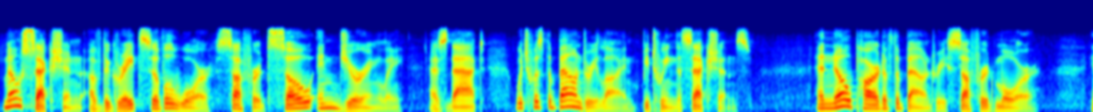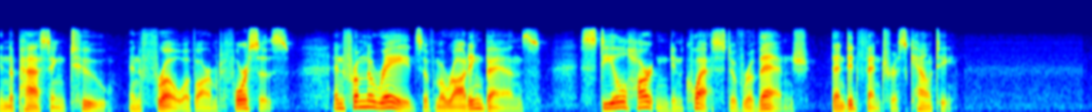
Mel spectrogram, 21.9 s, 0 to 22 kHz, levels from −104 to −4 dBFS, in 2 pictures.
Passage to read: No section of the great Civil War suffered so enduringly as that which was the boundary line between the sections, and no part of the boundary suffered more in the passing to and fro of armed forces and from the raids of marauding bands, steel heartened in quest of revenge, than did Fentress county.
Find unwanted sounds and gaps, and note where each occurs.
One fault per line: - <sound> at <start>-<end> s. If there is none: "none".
none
